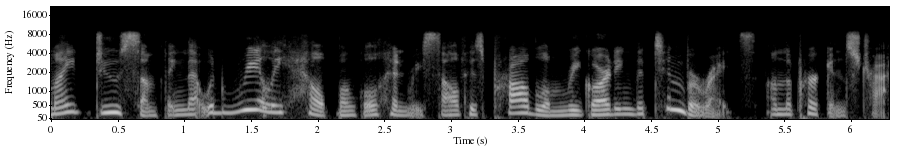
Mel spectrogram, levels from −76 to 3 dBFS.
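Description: Opus voice compression runs through the whole speech clip. The encoder appears to be in its SILK linear-prediction mode at wideband, so nothing survives above about 8.7 kHz. The excitation is coded coarsely, and the damage is plainly audible: the speech sounds muffled, hoarse and faintly robotic. That fits a bitrate of around 12 kbps, with the coder working in 20 ms frames.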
